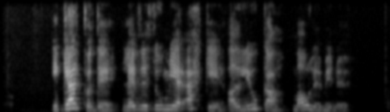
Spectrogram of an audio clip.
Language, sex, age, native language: Icelandic, male, 12, Icelandic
